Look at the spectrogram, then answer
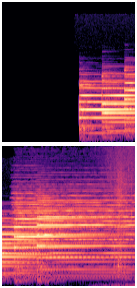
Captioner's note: bells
